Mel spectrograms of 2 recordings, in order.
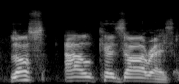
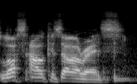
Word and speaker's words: Los Alcázares: Los Alcázares. Los Alcázares.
